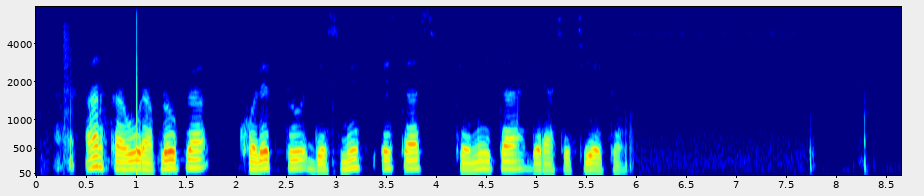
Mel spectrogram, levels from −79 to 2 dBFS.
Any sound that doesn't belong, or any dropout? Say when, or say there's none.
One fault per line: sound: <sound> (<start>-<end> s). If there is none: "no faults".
no faults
